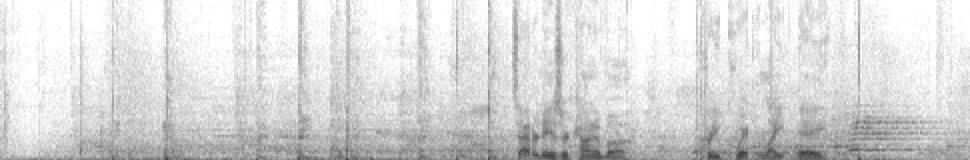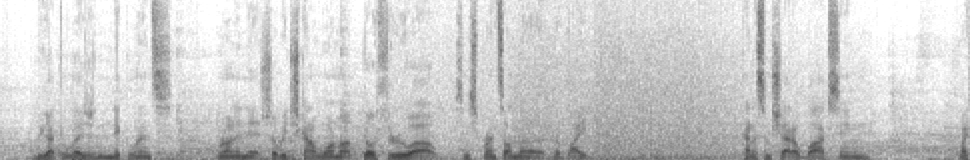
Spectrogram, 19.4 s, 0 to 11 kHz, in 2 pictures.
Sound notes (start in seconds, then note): 1.0 thumping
